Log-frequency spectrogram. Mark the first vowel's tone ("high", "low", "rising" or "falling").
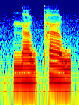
low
